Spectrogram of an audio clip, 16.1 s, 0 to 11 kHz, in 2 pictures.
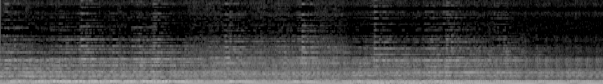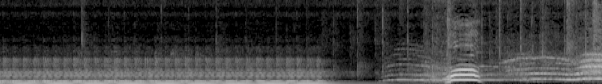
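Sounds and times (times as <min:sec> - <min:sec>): pulsing bass note: 0:00.0 - 0:12.7
synthesizer drone: 0:00.0 - 0:13.1
crowd whoops: 0:13.1 - 0:16.0.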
